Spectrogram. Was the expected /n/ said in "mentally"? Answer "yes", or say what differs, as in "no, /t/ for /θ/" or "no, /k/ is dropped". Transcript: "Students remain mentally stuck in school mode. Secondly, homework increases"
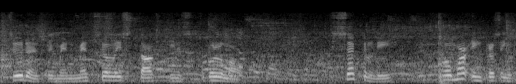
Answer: no, /n/ is dropped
